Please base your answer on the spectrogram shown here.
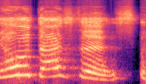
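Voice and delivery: high, slow, incredulous cry; high drawn-out who does this; mock outrage. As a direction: throw up your hands at the sky. Retelling own outrage at rain.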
